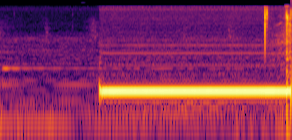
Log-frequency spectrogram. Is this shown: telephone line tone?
yes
